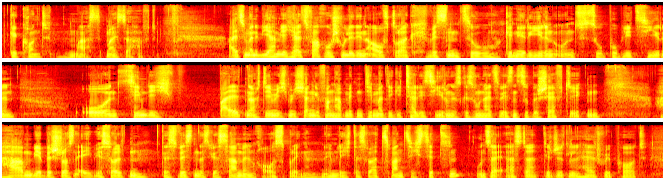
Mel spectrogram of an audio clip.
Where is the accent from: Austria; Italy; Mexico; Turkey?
Mexico; German is a second language; also born or lived in Bavaria, Germany; ich sage immer, ich bin ein Austro-Mexikaner. Heißt, ich bin eigentlich in Mexiko geboren, dort noch zur Schule gegangen, aber ursprünglich, also vom Pass her Österreicher.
